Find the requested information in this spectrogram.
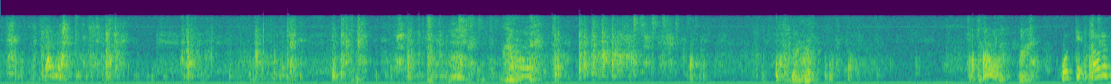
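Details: Two pet Schipperkes, Nikki and Justice, romping indoors while playing soccer with a plastic bottle; scattered short growls, yips and whimpers amid scuffling and clattering, with a person talking now and then.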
